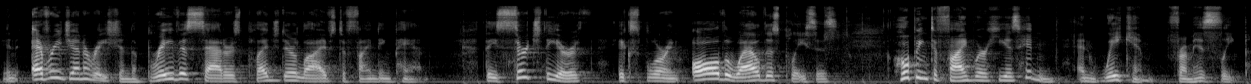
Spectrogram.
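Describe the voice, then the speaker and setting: A woman's voice: lowish voice, big pitch swings, a little slow, a little mellow, full character voice. A woman voicing an earnest, plaintive young male satyr in an audiobook.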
